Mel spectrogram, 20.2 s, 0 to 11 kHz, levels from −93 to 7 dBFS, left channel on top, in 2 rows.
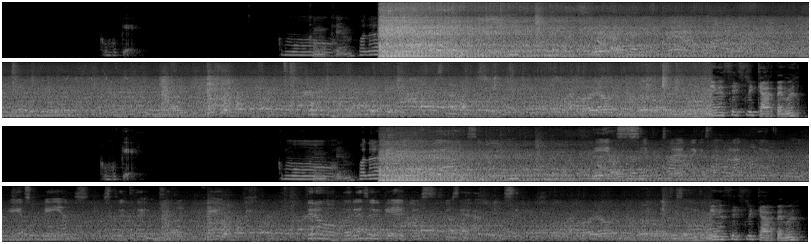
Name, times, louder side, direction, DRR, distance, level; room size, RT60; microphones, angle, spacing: voice 1, 1.2-1.7 3.4-6.5 7.4-13.3 13.5-16.9 18.3-19.1, right 4 dB, 65° right, 0.8 m, -47 dB
voice 2, 3.9-4.4 11.7-12.2 18.7-20.0, left 3 dB, 40° left, 1.1 m, -41 dB
sound 1, 4.7-19.0, left 7 dB, 60° left, 0.4 m, -34 dB
16.0 x 7.7 x 3.4 m
head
